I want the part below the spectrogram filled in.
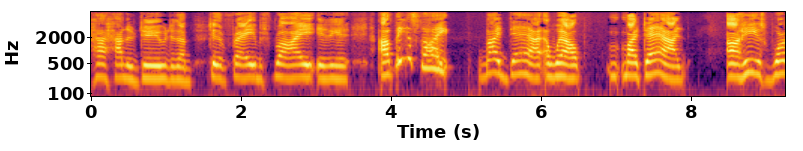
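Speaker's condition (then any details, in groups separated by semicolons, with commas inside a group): Down syndrome; diagnosis confirmed about 2 weeks after birth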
